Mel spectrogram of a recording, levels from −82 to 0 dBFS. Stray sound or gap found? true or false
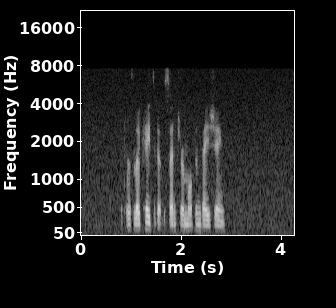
false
